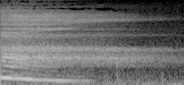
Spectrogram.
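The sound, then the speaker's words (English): A deep breath sighed out during a guided breathing exercise, one soft, continuous exhale that starts fairly strong with a low voiced tone and gradually fades away. “And our final breath in. Breathe in. And out.”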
